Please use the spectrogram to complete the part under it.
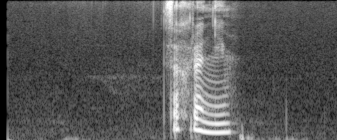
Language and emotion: Russian, neutral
